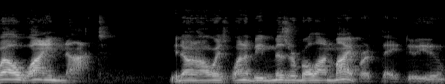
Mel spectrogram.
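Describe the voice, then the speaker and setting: A man's raspy put-on character voice, fairly low in pitch, at a moderate pace. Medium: read story. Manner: glum, dry, deadpan.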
